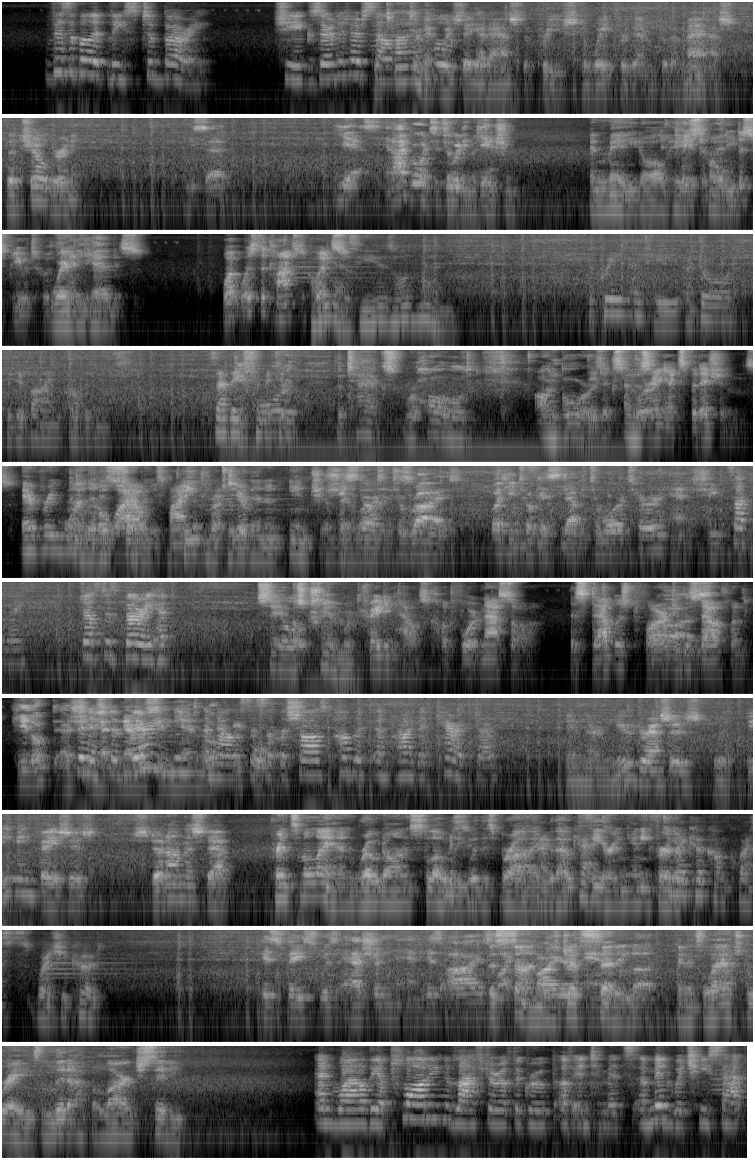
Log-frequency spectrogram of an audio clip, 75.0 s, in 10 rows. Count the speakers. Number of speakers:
8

